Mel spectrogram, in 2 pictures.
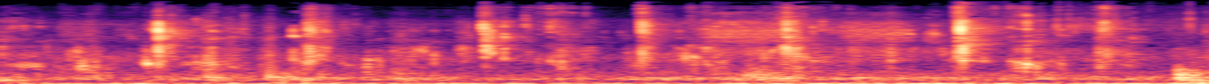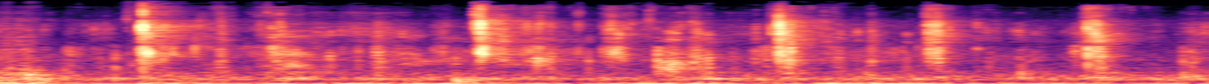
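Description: A person chewing and biting crunchy fried food close to the microphone: wet chewing with crisp crackles, and sharper single crunches about once a second in the second half.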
